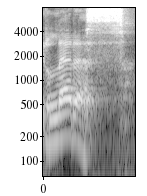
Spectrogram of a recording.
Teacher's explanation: the TT sounds like a d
